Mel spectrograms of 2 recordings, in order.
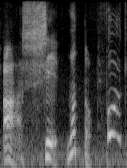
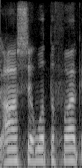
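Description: First: Mock startled outburst. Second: Said in the usual way. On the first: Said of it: "instead of just being like". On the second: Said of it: "does it go like".

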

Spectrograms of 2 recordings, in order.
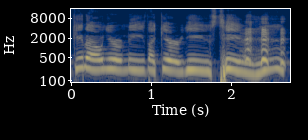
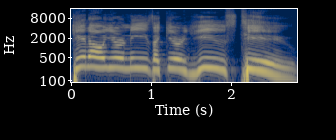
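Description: First: Slow mocking line through giggles; laughing taunt. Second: Slow, loud sneering taunt; drawn out with contempt; menacing taunt. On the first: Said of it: "someone's like". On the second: Retold or imitated. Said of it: "how do you say that with an implied".

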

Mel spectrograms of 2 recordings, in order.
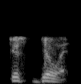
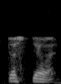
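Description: First: Said in the usual way. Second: Much softer, almost to himself; softly repeated. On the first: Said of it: "don't ever try anything". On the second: Shown as a demonstration. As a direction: let the words fade away softer. Repeating advice, trailing off.

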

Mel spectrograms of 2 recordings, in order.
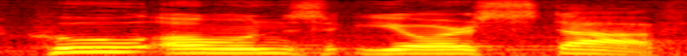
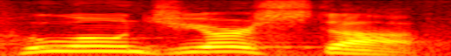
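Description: First: Slow, weighty question; slow and deliberate. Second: Your pointed at the listener; stress on your. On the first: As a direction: say "Who owns your stuff?" slowly, stressing "who". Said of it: "the vital question that needs to be answered". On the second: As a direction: lean on "your" in "Who owns your stuff?". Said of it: "Who owns their stuff?". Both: Shown as a demonstration.

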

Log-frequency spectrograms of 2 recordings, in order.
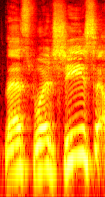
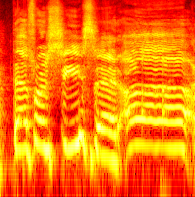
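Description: First: Said in the usual way. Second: High, drawn-out joking cry; hammed-up innuendo. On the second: Friend repeating a dirty joke over foamy beer, high and hammed-up. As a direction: stretch it out way up high, mock moaning.

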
